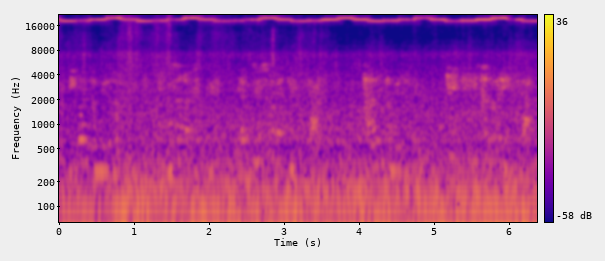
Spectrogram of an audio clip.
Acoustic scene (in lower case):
bus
